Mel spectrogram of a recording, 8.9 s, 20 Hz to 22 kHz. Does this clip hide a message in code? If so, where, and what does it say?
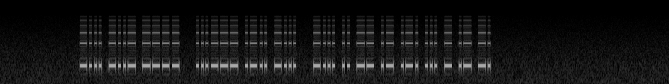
Yes: Morse code (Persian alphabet) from 1.0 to 6.6 s, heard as electronic beeps, machine-sent, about 37 wpm, 890 Hz. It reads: بخش قلب بیمارستان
